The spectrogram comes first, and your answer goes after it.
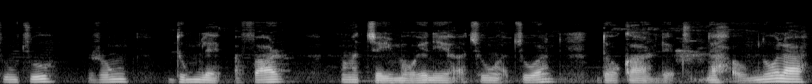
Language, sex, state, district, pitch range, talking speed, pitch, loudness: Mizo, male, Mizoram, Aizawl, 95-120 Hz, 175 wpm, 110 Hz, -21 LUFS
